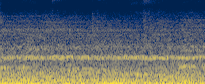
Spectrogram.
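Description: Steady low rumble of background noise with a faint, even hum over it. No distinct knocks or clicks stand out.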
